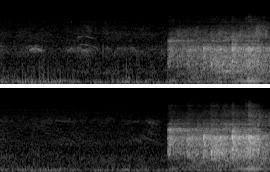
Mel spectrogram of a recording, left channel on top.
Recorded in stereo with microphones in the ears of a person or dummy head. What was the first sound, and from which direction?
A clap, 35° right (ahead or behind).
